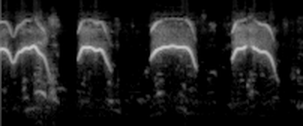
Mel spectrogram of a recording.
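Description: Loud, shrill whistle blasts. A warbling blast that dips twice in pitch ends near the start, and three more follow about a second apart, each rising, holding and falling away.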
